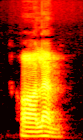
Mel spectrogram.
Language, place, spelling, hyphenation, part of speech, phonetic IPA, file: Azerbaijani, Baku, aləm, a‧ləm, noun, [ɑːˈlæm], LL-Q9292 (aze)-aləm.wav
- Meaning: 1. world 2. kingdom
